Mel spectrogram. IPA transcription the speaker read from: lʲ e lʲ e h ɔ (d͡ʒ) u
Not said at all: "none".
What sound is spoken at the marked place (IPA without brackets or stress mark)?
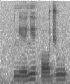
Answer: d͡ʒ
